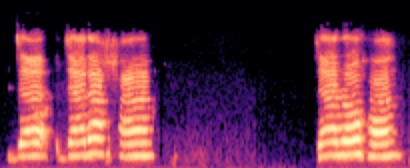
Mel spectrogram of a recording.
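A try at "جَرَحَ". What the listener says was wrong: হ না কিন্তু হা জবর হা জারহা জারহা আরেকবার বলেন তো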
